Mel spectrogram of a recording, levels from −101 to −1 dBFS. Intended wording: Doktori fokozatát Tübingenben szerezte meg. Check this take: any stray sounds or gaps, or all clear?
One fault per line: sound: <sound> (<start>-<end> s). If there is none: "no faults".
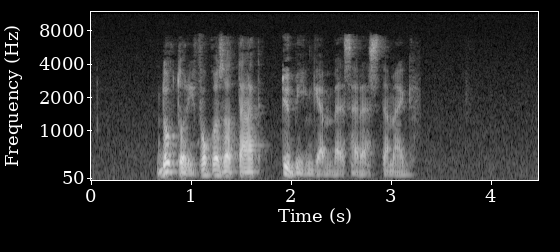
no faults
